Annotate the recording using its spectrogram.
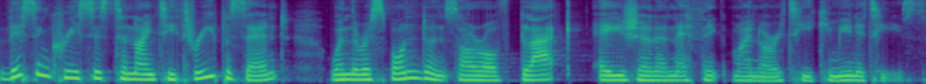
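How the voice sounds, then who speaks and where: A woman with a British accent speaks at a moderate pace with hardly any pauses, her fairly low voice dark and mellow, her pitch varying in an ordinary way, in a dry, close recording with no echo that is very clean over a silent background. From grew up in England, Nigerian heritage. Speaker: podcast host. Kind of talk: solo podcast monologue. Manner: scripted narration.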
